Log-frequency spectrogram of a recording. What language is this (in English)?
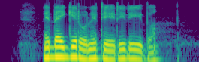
Kikuyu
